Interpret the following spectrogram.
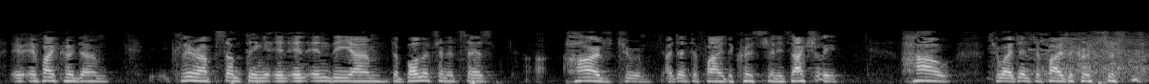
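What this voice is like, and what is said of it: Irish accent. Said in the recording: “my Irish accent ... the Irish accent is, sometimes it's difficult uh, because we don't pronounce our words very well”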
